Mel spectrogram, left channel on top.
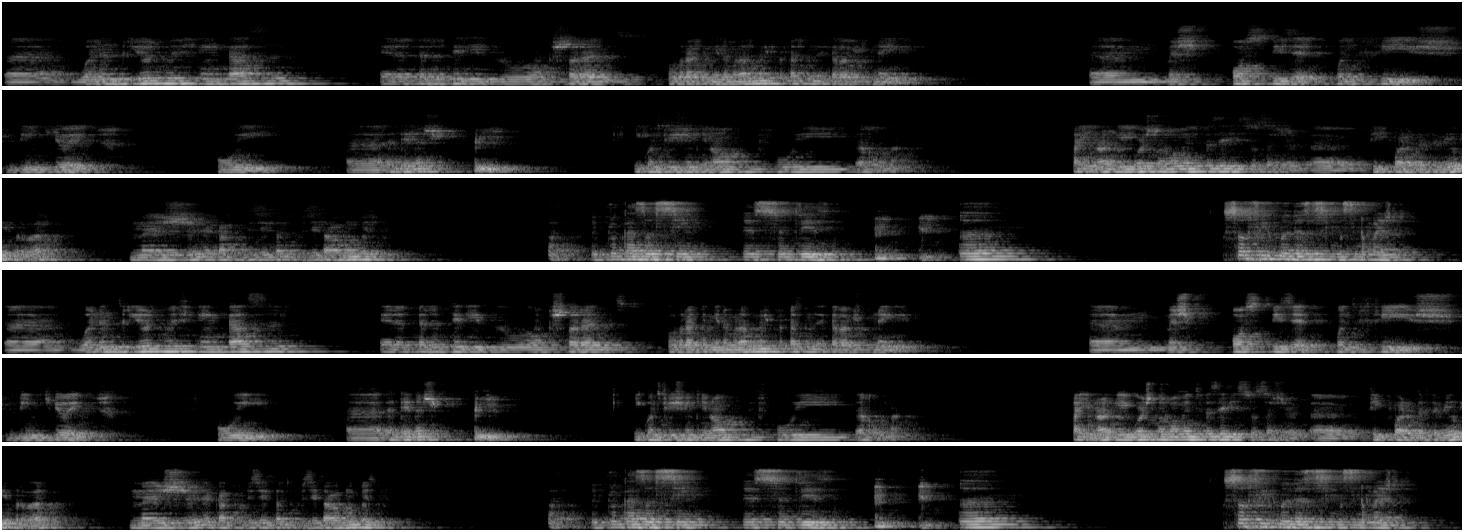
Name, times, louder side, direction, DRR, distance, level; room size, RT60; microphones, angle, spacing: voice 1, 0.0-2.9 3.8-6.2 6.7-9.1 10.9-11.9 12.3-13.1 13.3-15.7 16.8-17.3 18.0-18.9 19.3-19.6 20.9-23.6 25.3-29.7 30.5-33.0 37.9-38.0 38.4-38.5, right 1 dB, 85° right, 5 dB, 6.5 m, -29 dB
voice 2, 35.1-36.2 36.6-37.6 38.8-39.5 41.4-43.1, equal, 5° left, 1 dB, 5.0 m, -26 dB
25.0 x 22.5 x 8.0 m, 0.82 s
head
